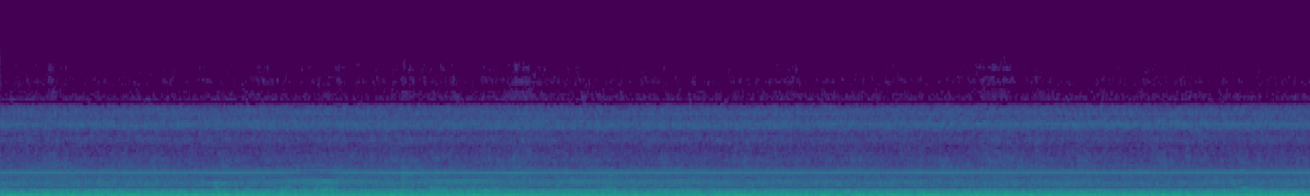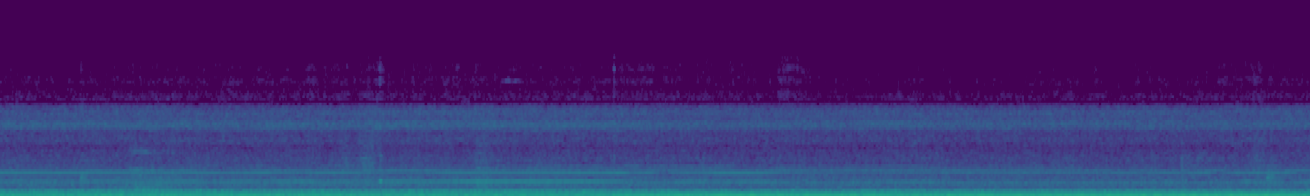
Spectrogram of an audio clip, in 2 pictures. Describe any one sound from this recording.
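An electric train stands still with a steady low hum from its equipment.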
